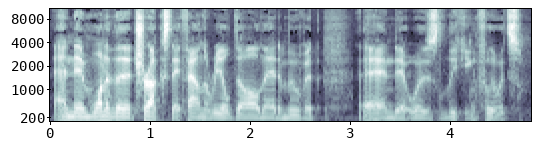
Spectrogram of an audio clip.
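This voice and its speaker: Male podcast co-host, fast and forceful, profane and exasperated in casual chat. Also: fairly low pitch, flat delivery, creaky.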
